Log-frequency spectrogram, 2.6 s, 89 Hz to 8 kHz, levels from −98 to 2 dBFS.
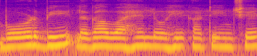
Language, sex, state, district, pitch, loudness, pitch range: Hindi, female, Maharashtra, Mumbai Suburban, 195 Hz, -13 LUFS, 190-200 Hz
